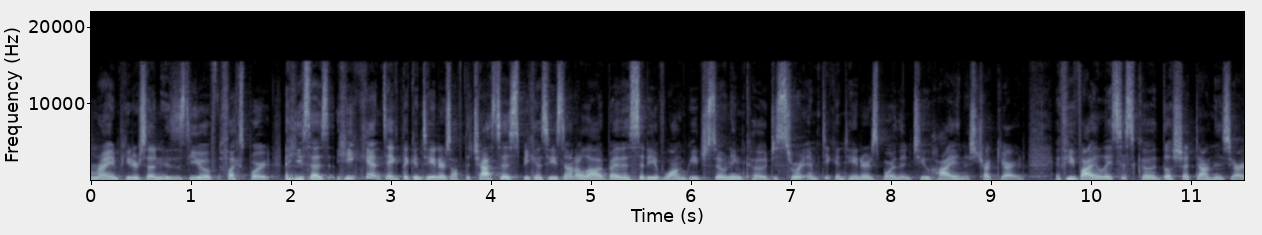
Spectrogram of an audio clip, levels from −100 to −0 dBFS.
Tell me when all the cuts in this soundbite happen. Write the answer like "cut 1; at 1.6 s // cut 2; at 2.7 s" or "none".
cut 1; at 1.9 s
